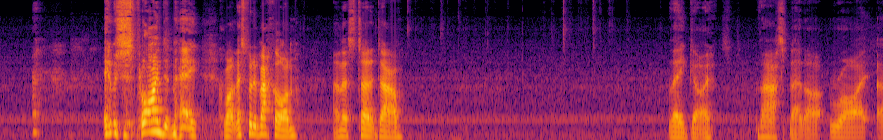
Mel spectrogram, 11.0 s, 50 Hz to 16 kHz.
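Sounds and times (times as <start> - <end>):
faint fan hum: 0.0 - 11.0.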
